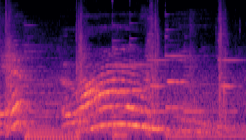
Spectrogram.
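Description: Backing music with a steady beat, and over it a high voice sliding up and down in pitch in meow-like arcs.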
